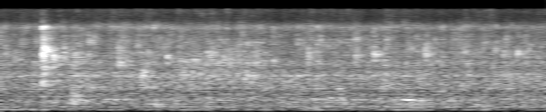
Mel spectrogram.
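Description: Bay leaf, dried red chillies and cumin seeds are dropped into hot oil for tempering, producing a steady, even sizzling hiss with a small pop near the start, moderately quiet.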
